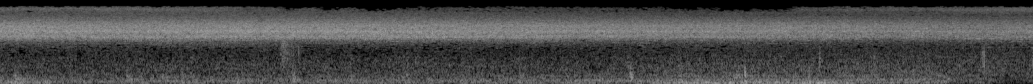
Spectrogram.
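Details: Midsummer cicada chorus in a Korean park forest trail during a July 2024 heatwave in the rainy season: an unbroken high, hissing buzz holding steady throughout, with a few faint clicks underneath.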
